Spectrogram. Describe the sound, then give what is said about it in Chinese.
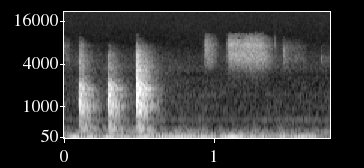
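Three quick, evenly spaced, sharp knocks on a door as someone arrives, followed by a brief soft hiss and quiet room noise. No one speaks. “等等，有人敲门，来啦！”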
